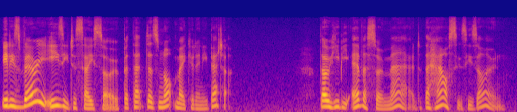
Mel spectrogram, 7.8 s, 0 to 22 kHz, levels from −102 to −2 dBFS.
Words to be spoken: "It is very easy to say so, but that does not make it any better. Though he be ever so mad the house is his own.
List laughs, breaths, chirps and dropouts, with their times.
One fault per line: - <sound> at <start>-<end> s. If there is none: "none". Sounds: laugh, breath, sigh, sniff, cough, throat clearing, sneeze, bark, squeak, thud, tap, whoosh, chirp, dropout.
none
